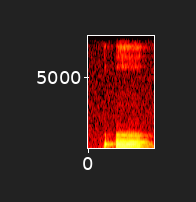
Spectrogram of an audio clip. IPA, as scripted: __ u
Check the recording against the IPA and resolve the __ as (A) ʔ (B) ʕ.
A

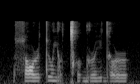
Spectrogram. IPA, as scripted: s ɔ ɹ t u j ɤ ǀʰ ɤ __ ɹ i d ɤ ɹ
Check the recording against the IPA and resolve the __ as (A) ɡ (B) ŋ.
A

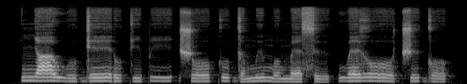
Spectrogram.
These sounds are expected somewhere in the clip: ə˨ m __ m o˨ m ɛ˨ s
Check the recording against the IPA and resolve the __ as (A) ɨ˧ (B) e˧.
A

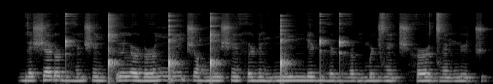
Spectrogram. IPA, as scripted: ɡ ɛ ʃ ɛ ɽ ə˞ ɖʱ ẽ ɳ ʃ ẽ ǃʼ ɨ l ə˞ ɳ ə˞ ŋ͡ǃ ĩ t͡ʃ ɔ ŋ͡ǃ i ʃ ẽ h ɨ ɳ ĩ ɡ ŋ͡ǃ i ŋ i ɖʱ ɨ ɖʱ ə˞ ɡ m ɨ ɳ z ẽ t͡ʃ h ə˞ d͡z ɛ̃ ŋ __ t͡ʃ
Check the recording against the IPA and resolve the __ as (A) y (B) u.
A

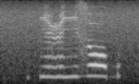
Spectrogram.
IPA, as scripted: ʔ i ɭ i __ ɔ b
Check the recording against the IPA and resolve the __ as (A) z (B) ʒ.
A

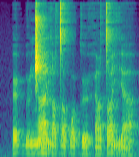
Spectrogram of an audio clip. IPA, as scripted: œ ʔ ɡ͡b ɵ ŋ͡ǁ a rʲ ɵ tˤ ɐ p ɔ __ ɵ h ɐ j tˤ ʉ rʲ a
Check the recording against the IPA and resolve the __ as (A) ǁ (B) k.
B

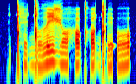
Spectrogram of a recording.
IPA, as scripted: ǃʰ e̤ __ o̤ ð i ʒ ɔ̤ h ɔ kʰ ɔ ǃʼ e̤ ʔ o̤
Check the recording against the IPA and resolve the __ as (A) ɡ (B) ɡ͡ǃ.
B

